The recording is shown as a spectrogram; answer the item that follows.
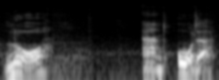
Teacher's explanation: Join them together with the word and and you can hear another sound after the word law. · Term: intrusion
